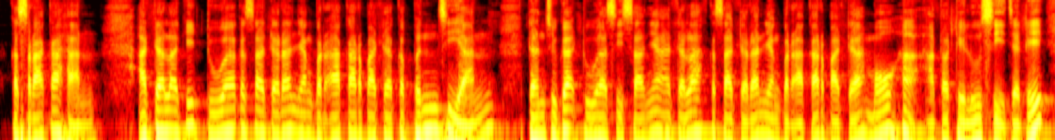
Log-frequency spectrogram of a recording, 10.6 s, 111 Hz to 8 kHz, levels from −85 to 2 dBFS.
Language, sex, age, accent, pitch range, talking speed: Indonesian, male, 50-69, native, 100-135 Hz, 125 wpm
